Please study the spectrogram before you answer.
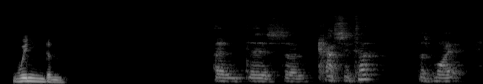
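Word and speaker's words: Wymondham: of my favorites is why mundum oh yes but pronounced windham and there's cassita that's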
